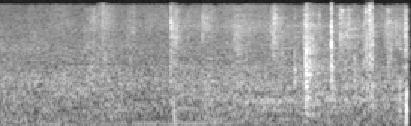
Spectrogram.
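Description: Faint street ambience with a steady low hum, then a quick run of four or five sharp clicks near the end.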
